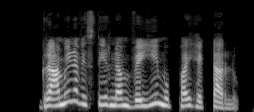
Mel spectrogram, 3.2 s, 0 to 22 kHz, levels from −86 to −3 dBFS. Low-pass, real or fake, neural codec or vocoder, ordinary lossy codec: 14.4 kHz; real; none; AAC, 48 kbps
